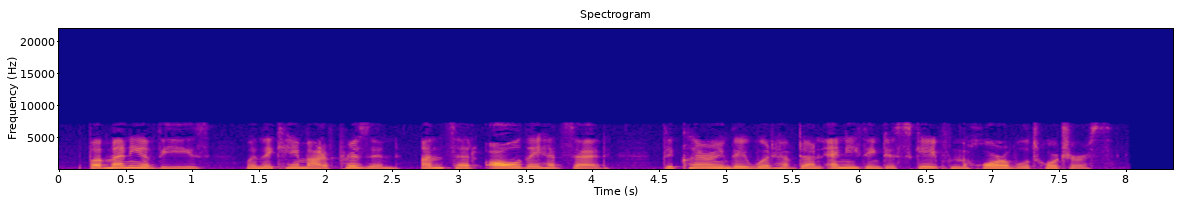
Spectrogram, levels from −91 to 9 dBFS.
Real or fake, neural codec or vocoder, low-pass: real; none; 7.2 kHz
